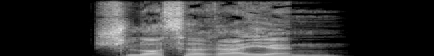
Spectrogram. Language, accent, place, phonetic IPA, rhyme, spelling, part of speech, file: German, Germany, Berlin, [ʃlɔsəˈʁaɪ̯ən], -aɪ̯ən, Schlossereien, noun, De-Schlossereien.ogg
- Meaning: plural of Schlosserei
